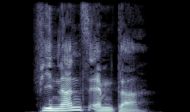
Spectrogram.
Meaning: nominative/accusative/genitive plural of Finanzamt
- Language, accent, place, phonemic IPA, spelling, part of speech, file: German, Germany, Berlin, /fiˈnantsˌʔɛmtɐ/, Finanzämter, noun, De-Finanzämter.ogg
